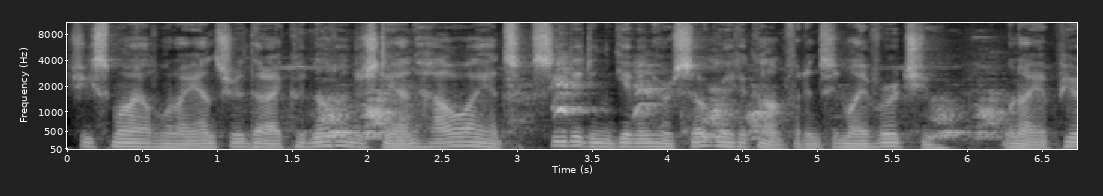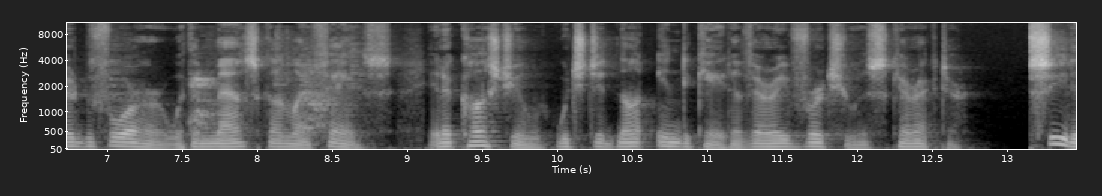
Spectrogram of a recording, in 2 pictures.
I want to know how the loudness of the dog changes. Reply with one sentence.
The volume of the dog goes down.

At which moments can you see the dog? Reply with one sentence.
You can hear the dog from 1.2 to 8.7 s.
